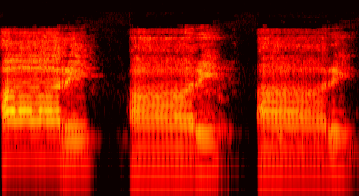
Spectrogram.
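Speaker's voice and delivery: drawn-out आ रे, dying away; slow stretched calls. Shown as a demonstration. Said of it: "ऐसे धीरे जाएंगे".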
